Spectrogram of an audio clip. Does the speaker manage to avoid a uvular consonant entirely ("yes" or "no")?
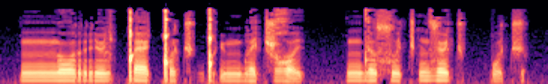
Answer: no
